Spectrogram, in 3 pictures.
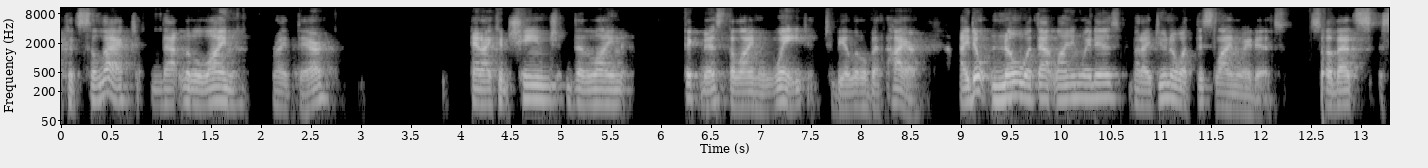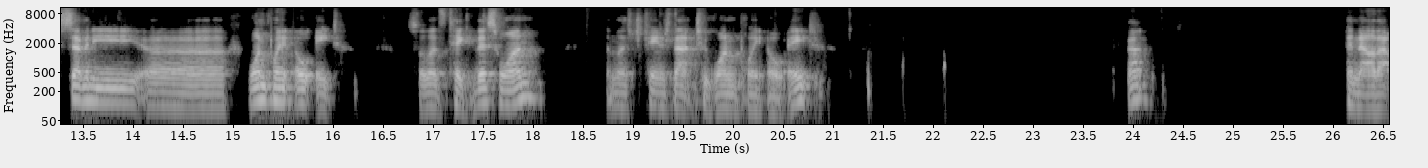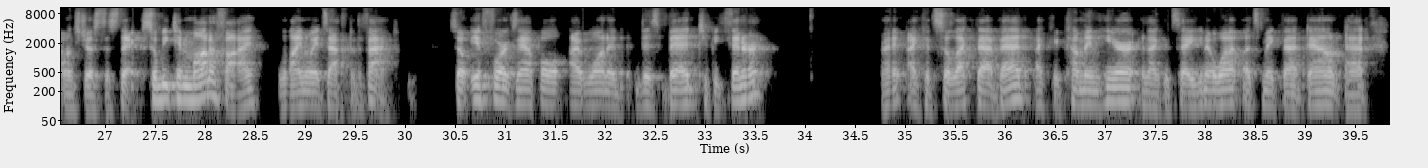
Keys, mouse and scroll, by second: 4.6 click, 10.5 click, 17.6 click, 19.6 click, 21.3 click, 21.7-23.3 typing, 24.3 Tab, 26.8 click, 28.7-30.1 scroll, 31.9 F15, 34.3 click, 37.7 click, 39.4 click, 39.7-39.8 typing.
